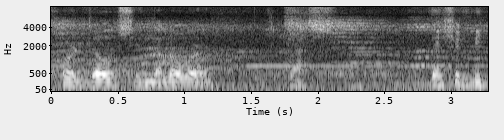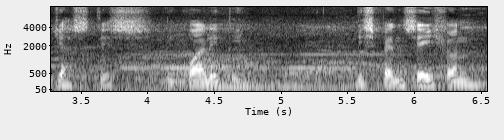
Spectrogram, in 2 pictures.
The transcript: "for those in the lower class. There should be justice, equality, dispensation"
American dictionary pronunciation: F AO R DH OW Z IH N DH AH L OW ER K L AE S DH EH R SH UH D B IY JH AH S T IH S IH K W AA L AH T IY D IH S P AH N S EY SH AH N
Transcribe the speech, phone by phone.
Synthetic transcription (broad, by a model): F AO R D OW S IH N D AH L OW ER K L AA S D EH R SH UH D B IY JH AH S T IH S IH K W AA L AH T IY D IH S P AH N S EY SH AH N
